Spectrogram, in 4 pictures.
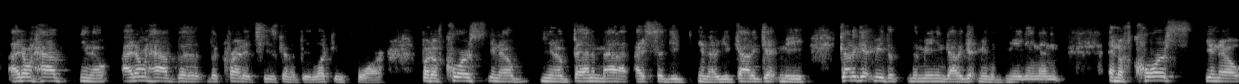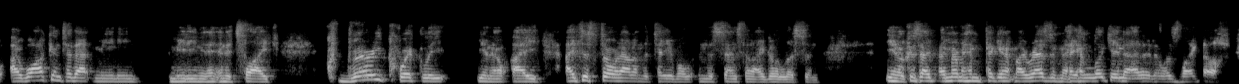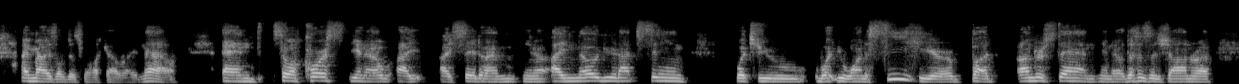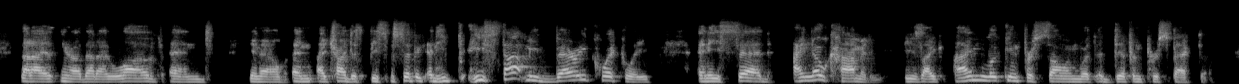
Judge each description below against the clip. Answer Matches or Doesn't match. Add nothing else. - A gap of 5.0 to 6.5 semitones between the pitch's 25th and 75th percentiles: Doesn't match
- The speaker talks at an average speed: Doesn't match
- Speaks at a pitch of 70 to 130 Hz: Doesn't match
